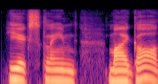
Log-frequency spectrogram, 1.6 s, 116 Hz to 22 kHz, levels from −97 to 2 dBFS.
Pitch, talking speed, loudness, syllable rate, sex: 145 Hz, 150 wpm, -16 LUFS, 4.8 syllables/s, male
